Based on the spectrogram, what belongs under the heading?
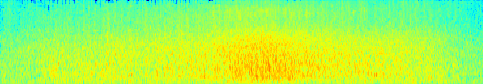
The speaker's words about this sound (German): Eine sanfte Welle rollt heran und umspült deine Füße.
